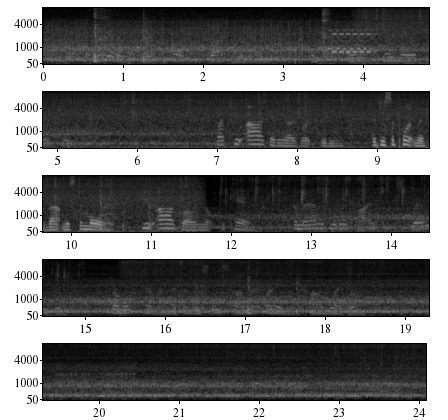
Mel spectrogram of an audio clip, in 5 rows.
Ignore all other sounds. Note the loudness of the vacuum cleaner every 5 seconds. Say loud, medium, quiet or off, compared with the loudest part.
loud, medium, medium, loud, loud.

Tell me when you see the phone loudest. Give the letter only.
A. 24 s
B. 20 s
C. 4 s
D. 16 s
C.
